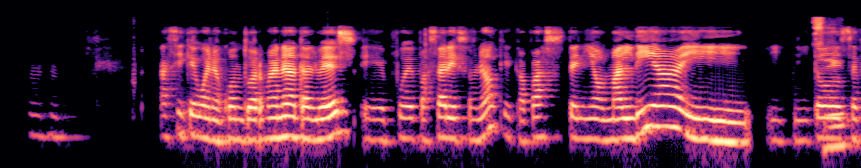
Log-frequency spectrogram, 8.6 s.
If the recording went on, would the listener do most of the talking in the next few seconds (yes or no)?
no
